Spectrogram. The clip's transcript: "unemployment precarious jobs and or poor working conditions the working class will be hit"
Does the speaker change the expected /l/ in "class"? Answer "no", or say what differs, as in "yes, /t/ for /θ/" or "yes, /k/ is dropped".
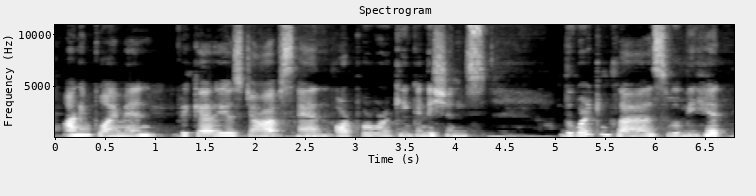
no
